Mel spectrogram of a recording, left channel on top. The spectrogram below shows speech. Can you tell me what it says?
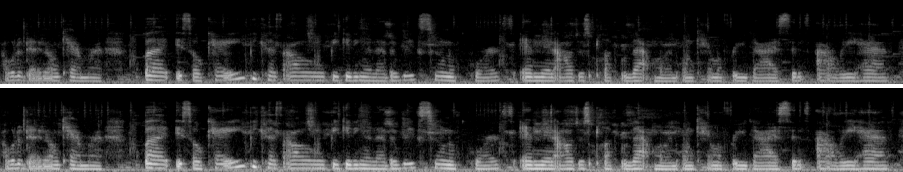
I would have done it on camera, but it's okay because I'll be getting another wig soon, of course, and then I'll just pluck that one on camera for you guys, since I already have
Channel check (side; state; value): left; quieter; 6.6 dB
